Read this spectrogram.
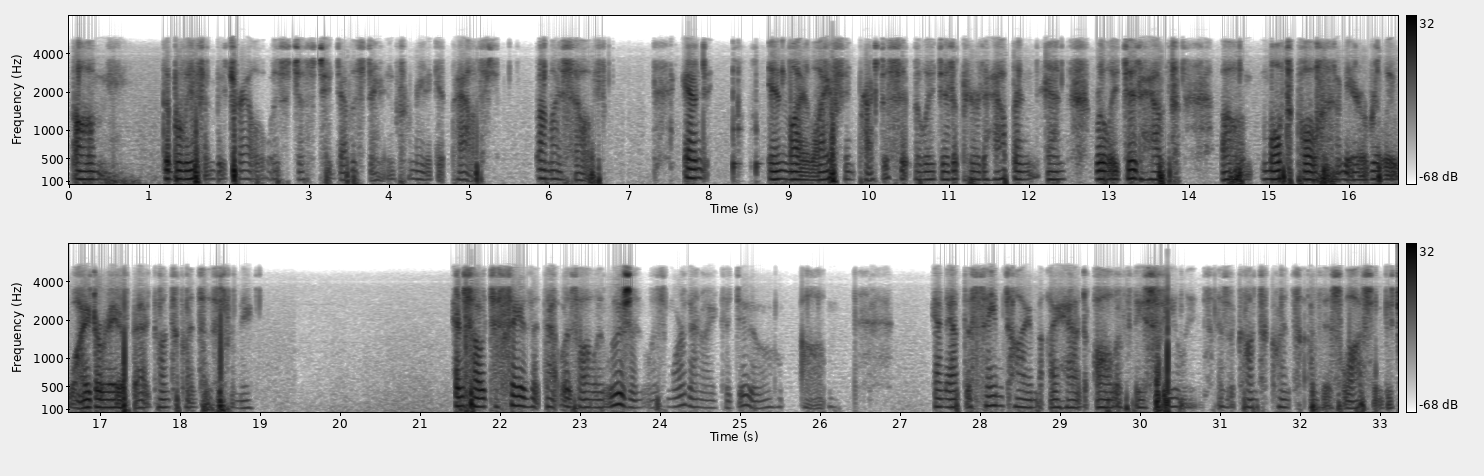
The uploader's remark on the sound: ACIM Daily Conference Call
